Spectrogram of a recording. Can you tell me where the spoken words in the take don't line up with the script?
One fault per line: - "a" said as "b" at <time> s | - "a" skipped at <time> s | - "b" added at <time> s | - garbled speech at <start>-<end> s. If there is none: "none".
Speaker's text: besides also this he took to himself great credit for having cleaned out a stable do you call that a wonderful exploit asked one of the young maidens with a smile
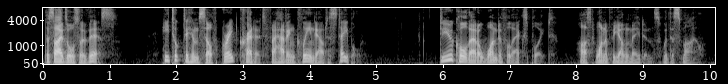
none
